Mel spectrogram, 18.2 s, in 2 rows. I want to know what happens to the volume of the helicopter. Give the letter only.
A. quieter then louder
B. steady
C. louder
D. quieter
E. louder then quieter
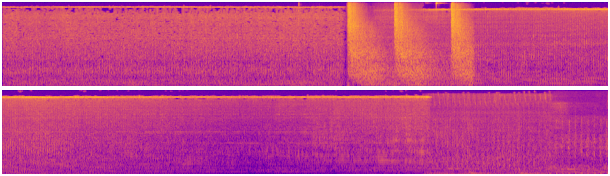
A.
